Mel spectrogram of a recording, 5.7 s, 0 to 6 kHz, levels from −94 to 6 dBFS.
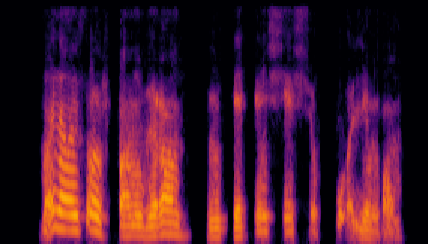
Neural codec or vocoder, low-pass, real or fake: codec, 16 kHz, 4 kbps, FreqCodec, smaller model; 5.4 kHz; fake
